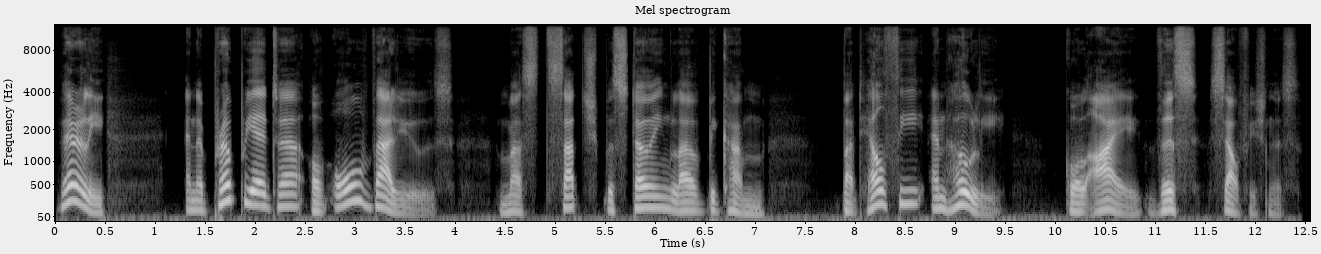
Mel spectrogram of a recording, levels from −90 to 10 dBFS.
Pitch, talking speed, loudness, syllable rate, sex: 130 Hz, 90 wpm, -20 LUFS, 3.5 syllables/s, male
